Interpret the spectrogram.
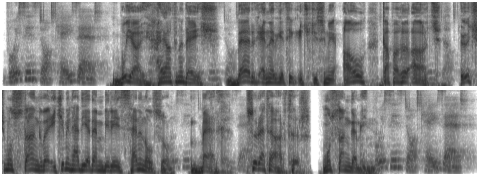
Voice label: Voice aze

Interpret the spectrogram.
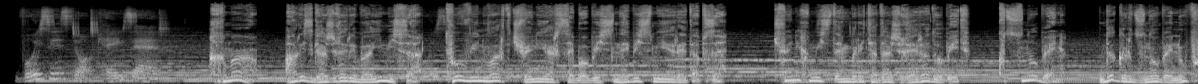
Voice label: man

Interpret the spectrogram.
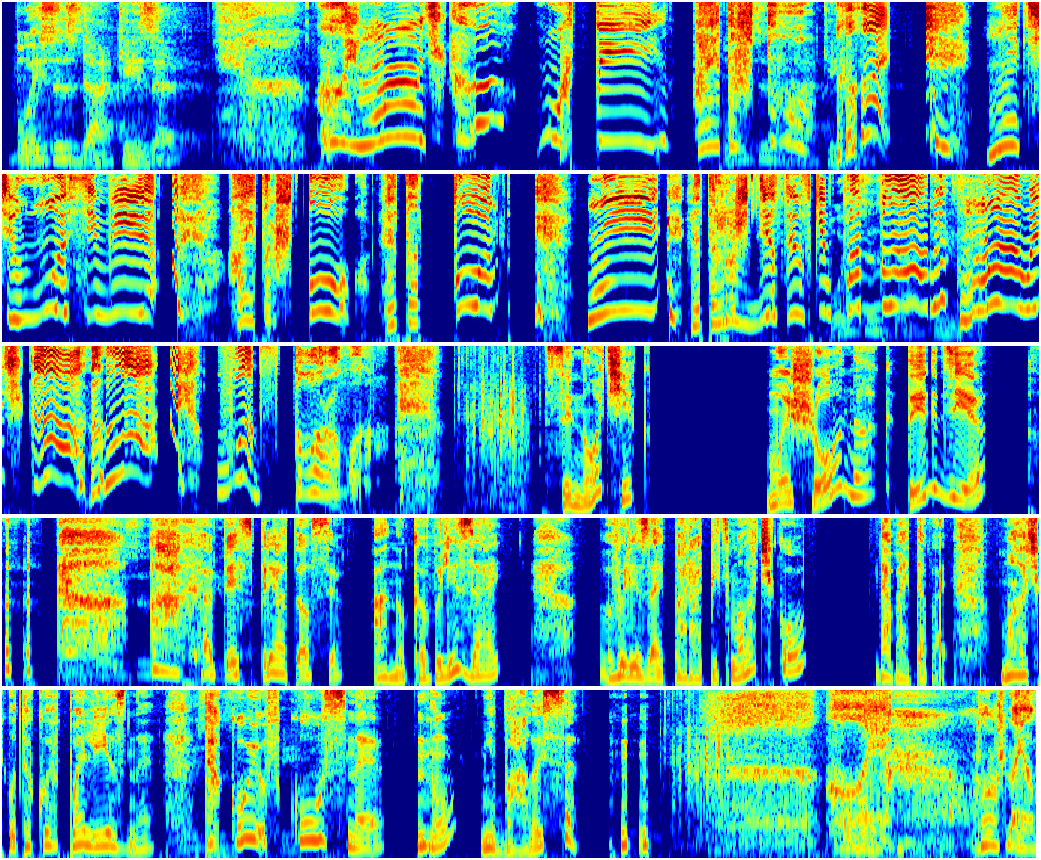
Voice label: ru parody

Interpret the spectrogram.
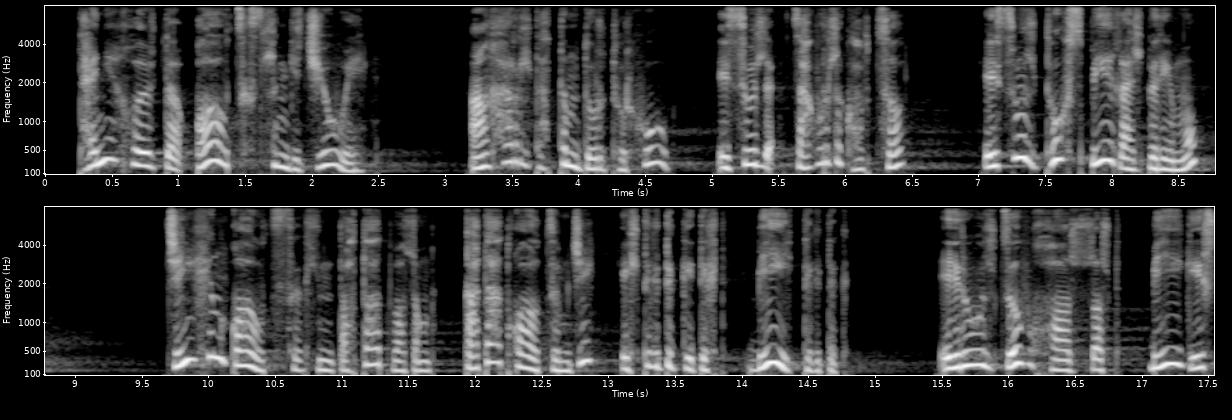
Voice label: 52 years

